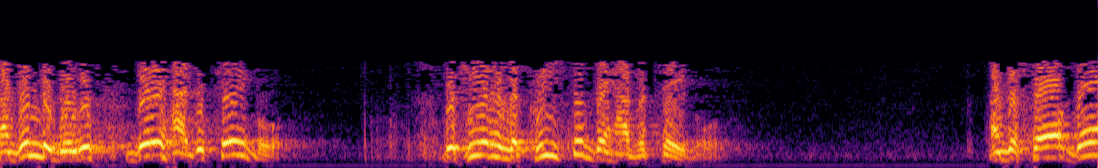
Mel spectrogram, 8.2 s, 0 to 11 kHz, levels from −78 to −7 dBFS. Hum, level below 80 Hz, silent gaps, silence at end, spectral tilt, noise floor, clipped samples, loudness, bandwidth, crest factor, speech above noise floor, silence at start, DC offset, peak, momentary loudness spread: none; -62 dBFS; none; 0 s; -11 dB/octave; -55 dBFS; under 0.1%; -16 LUFS; 3.3 kHz; 14 dB; 39 dB; 0 s; under 0.1%; -4 dBFS; 8 LU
